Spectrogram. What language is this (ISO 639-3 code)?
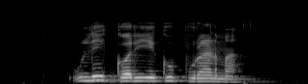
nep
